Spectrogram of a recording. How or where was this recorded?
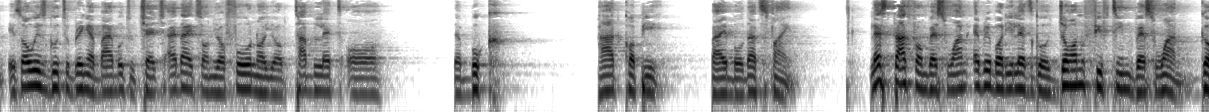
large echoing room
